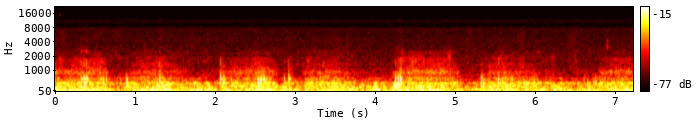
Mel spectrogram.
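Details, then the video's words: Domestic cat purring while politely grooming itself before bedtime, indoors; a soft, continuous low rumble runs throughout, broken by short wet clicking and smacking grooming noises at irregular intervals. "Pre Bedtime Polite Cat Grooming with Funny noises and Purring"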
